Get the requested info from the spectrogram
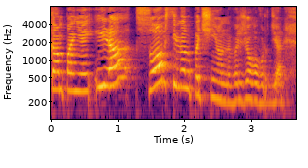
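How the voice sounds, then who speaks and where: Very wide pitch swings mark this speech, which proceeds at a fairly slow pace. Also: woman. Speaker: political commentator. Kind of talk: live stream monologue. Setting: live video stream at night.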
